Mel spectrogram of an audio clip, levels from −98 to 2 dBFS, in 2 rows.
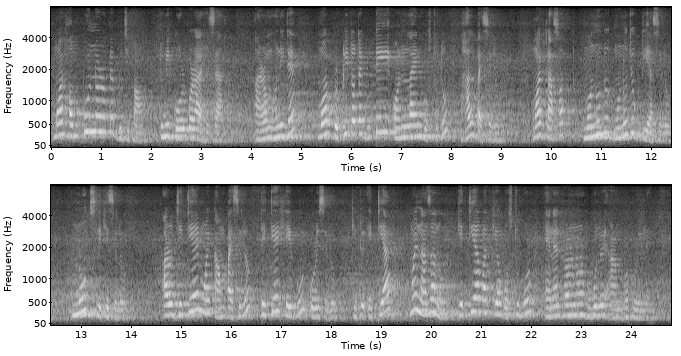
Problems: constant background noise, echo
